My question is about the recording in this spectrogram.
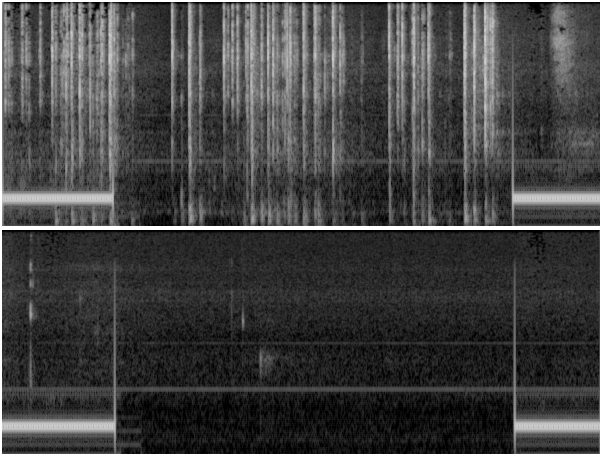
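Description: Ringback tone of an outgoing call to a mobile phone: a steady, even tone in three bursts about two seconds long, with long silences between them. Brisk keyboard typing clatters between the first two bursts.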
